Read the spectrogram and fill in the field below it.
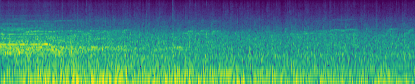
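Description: Loud, sustained applause from an audience for two team members, dense steady clapping mixed with crowd cheers and a few whistles, holding at an even level for several seconds without any speech.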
